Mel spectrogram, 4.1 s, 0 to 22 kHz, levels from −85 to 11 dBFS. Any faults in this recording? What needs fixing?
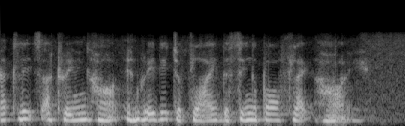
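The level breathes all the way through the speech, with loud and soft passages squeezed toward the same level and a swing of around 20 dB. That is gain pumping, likely from the microphone gain being set far too high so that a fast limiter or compressor keeps clamping down on each peak and releasing in the gaps. To prevent it, lower the input gain so peaks sit comfortably below the limiter threshold, and ease off or disable any fast automatic gain control on that path.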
